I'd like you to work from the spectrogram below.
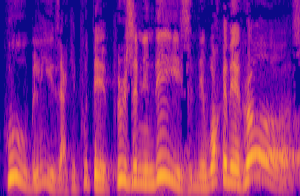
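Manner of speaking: put-on loud, high showman with a French accent. French tightrope walker challenging his crowd, loud French-accented call. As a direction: shout it out in a mock French accent. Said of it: "Actually, he's French".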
